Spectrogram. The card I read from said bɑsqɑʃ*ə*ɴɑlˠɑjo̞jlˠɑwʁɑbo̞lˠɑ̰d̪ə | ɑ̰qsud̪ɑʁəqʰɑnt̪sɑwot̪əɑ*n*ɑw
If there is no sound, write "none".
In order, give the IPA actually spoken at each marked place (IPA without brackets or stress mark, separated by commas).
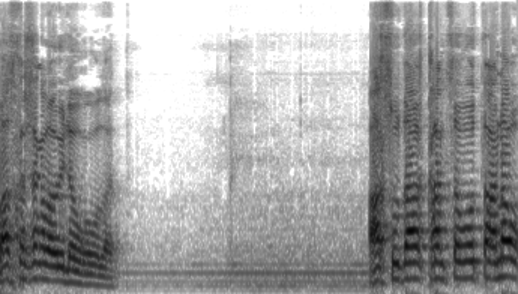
ɑ, n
